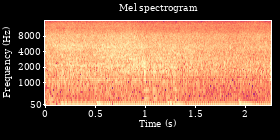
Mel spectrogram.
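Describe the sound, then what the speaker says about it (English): Steak sizzling steadily in a pan with melted butter, garlic and rosemary, loud and close, with rhythmic spoon scrapes as butter is basted over the meat. "just bathe it in butter"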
